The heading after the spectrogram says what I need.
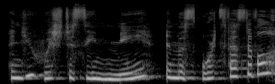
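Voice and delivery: can't believe they're asking; incredulous. Acted.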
